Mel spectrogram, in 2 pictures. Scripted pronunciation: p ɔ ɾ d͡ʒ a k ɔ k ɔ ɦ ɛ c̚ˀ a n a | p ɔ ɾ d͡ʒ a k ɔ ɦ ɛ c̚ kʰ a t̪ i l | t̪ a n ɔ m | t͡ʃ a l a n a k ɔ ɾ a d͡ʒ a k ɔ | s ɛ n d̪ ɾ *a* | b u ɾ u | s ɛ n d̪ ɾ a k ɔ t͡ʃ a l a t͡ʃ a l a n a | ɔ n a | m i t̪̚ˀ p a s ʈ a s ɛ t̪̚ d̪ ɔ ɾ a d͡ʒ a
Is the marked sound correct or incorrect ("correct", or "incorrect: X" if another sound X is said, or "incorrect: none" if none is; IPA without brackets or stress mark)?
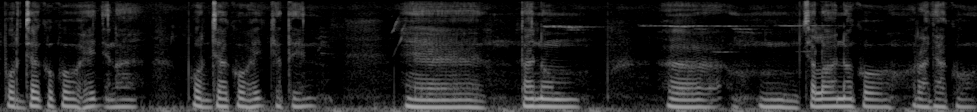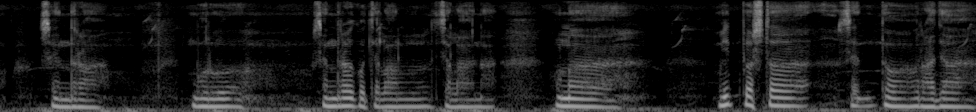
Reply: correct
